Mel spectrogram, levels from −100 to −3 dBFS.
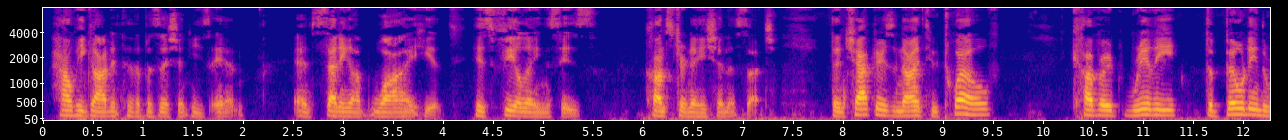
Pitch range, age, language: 115-140 Hz, 40-59, English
